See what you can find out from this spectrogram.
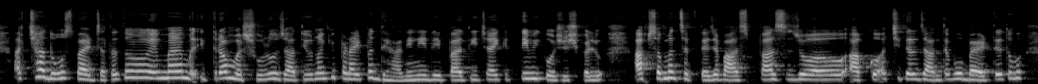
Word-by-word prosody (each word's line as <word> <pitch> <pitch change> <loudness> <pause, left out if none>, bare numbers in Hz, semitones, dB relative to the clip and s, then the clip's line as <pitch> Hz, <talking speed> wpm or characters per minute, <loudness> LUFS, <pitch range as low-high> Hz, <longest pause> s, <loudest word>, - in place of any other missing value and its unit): अच्छा 265 +7 +2
दोस्त 280 +1 0
बैठ 230 -6 +2
जाता 200 +3 -4
है - - -1
तो 310 -1 +3
मैं 305 +1 +5 0.2
इतना 270 +5 +1
मशहूर 235 -4 0
हो 265 - +2
जाती 220 -2 -2
हूँ 235 - -4
ना, 265 +1 +1
कि 275 - -5
पढ़ाई 255 -5 0
पर 305 - +1
ध्यान 195 -8 -4
ही 195 - -1
नहीं 215 +1 -1
दे 210 0 -1
पाती 195 +2 -1
चाहे 220 +2 -1
कितनी 230 +4 -2
भी 270 0 +1
कोशिश 195 -1 -2
कर 185 - 0
लूँ। 200 +3 -3 0.3
आप 245 +1 +5
समझ 280 +1 +3
सकते 240 -5 -4
हैं 200 - -1
जब 225 -1 -1
आस-पास 200 +4 0
जो 230 +1 +1
अ, 220 0 +1
आपको 205 0 +1
अच्छी 250 0 -5
तरह 245 0 +2
से - - -4
जानते 210 -1 -1
हैं 245 - -8
वो 260 - +3
बैठते 200 +3 +3
हैं 235 - +2
तो 280 - -3
वो 290 +1 -3
230 Hz, 265 wpm, -23 LUFS, 205-265 Hz, 0.3 s, मैं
